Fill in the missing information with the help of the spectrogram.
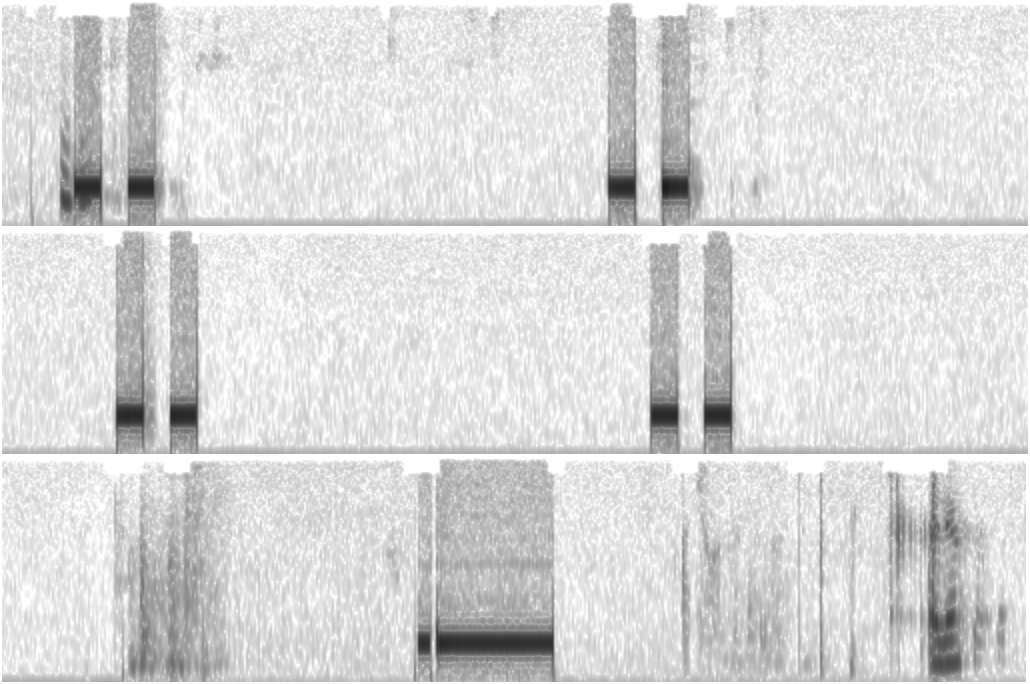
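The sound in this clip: Ringing tone on a telephone line while a call is transferred to a specialist: four short, evenly spaced tone bursts, then a longer tone, with a few brief noises near the end.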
